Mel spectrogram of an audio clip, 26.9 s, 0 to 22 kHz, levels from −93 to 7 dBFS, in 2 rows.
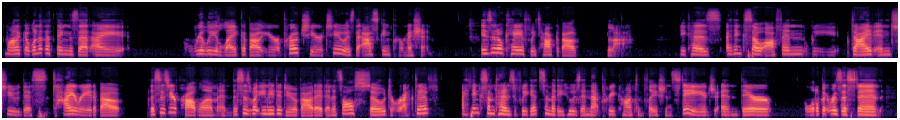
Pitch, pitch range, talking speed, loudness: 200 Hz, 180-235 Hz, 165 wpm, -24 LUFS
